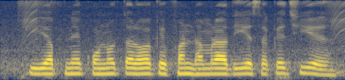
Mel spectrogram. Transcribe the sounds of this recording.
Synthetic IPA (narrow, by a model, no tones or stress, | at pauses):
kiəpnekoːnot̪əɾəɦkepʰə̃ɳɖɦəmɾad̪iesəkɛt͡ʃʰiɛː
